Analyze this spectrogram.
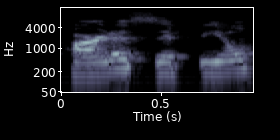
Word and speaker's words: participial: spell that out but once we put them in a phrase we call them a participial phrase you get that extra syllable which by the way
